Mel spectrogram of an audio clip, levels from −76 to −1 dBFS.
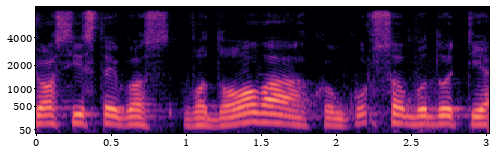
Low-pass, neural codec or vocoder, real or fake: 7.2 kHz; none; real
